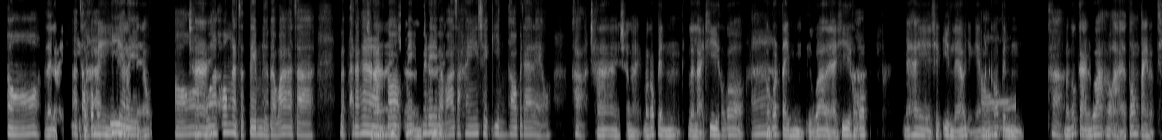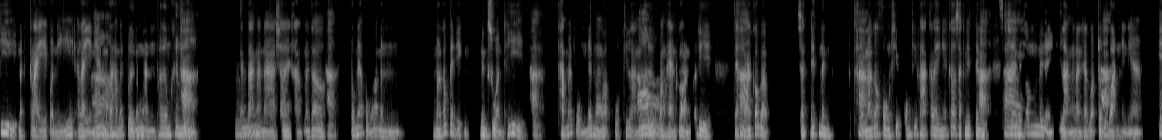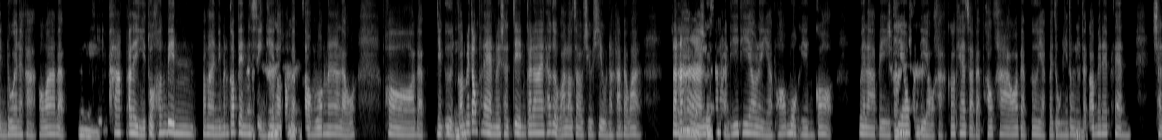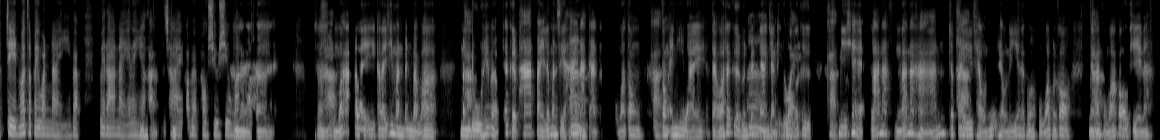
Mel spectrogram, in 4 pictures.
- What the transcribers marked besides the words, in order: tapping; in English: "แพลน"; other background noise
- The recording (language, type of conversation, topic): Thai, unstructured, ประโยชน์ของการวางแผนล่วงหน้าในแต่ละวัน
